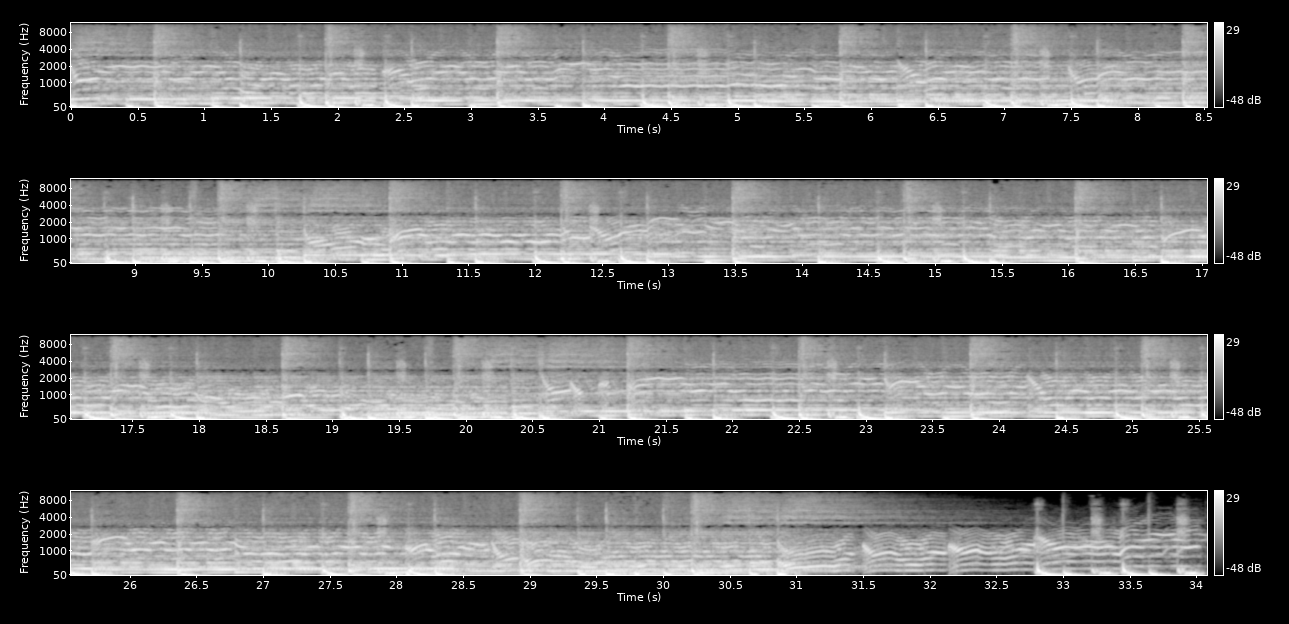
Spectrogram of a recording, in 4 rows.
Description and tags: Loop Hard Working Alien 04
A music loop to be used in fast paced games with tons of action for creating an adrenaline rush and somewhat adaptive musical experience.
victory, war, Video-Game, gamedev, gaming, games, loop, music, battle, music-loop, indiedev, gamedeveloping, videogames, videogame, indiegamedev, game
